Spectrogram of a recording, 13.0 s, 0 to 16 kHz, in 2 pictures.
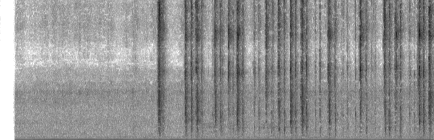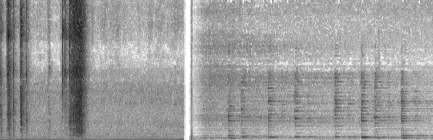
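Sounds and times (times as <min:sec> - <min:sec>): steady low hum: 0:00.2 - 0:09.8
mechanical keyboard key clacks: 0:02.4 - 0:07.8.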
